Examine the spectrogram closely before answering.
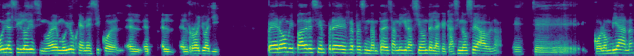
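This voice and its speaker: A man with an unremarkable speaking voice at a fairly high pitch, ordinary pitch variation and a moderate pace, in dry, close sound with no echo. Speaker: historian. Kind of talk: interview.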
